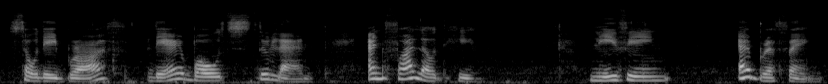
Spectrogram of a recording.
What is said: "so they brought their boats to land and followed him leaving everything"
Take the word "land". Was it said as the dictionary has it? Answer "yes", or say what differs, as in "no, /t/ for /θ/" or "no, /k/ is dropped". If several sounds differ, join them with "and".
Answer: yes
